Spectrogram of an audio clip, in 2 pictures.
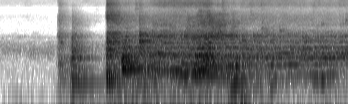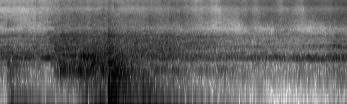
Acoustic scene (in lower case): restroom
